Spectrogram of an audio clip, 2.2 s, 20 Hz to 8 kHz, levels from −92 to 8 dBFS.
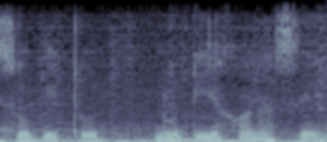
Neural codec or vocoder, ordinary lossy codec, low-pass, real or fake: vocoder, 24 kHz, 100 mel bands, Vocos; Opus, 24 kbps; 7.2 kHz; fake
